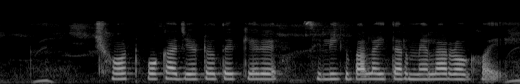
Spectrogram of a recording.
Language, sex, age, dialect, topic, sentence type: Bengali, female, 31-35, Jharkhandi, agriculture, statement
